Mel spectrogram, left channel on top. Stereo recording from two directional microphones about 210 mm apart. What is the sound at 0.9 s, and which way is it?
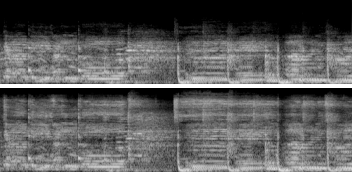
Music, 15° right (ahead or behind).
